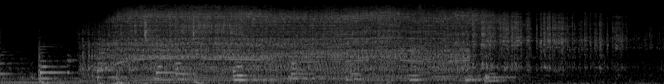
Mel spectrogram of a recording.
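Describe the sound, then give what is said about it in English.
A plugged-in electric trimmer (weed whacker) whirs loudly through tangled, jungle-like vines for about four seconds, its buzzing motor pitch wavering and straining under load, then winds down, leaving faint rustling. “I mean, it's doing battle with, like, full-on, like, jungle vines. It did do some trimming.”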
